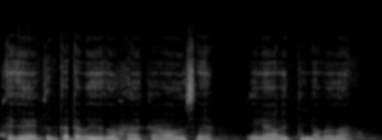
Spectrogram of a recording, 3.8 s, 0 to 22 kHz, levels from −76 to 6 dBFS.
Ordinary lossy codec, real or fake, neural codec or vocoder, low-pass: none; fake; codec, 44.1 kHz, 1.7 kbps, Pupu-Codec; none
